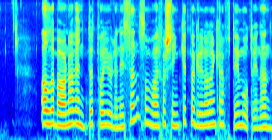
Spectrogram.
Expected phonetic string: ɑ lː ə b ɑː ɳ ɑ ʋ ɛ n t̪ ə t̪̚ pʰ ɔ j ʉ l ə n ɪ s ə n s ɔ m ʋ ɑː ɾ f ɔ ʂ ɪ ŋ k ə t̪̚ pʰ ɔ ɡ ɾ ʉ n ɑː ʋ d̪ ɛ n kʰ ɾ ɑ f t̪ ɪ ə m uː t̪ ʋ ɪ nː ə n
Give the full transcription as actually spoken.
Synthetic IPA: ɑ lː ə b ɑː ɳ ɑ ʋ ɛ n t̪ ə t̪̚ pʰ ɔ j ʉː l ə n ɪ s ə n s ɔ m ʋ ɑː ɾ f ɔ ʂ ɪ ŋ k ə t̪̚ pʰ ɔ ɡ ɾ ʉ n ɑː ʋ d̪ ɛ n kʰ ɾ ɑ f t̪ ɪ ə m uː t̪ ʋ ɪ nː ə n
